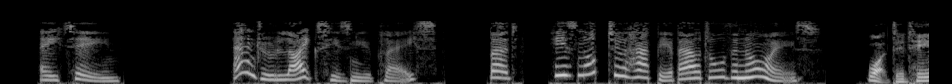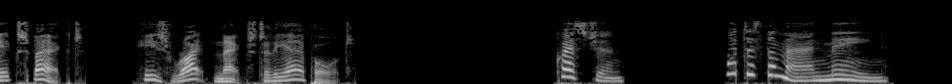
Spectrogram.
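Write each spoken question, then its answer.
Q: What does the man mean?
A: Andrew should have expected noise because he lives next to the airport.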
